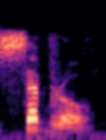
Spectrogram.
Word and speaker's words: several: Let's go to the word several. Okay, remember the E, yeah, that E is silent. Several.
